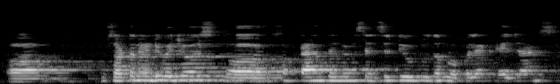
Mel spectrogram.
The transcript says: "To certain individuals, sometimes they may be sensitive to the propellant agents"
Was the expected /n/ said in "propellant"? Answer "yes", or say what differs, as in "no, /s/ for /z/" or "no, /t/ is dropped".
no, /n/ is dropped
